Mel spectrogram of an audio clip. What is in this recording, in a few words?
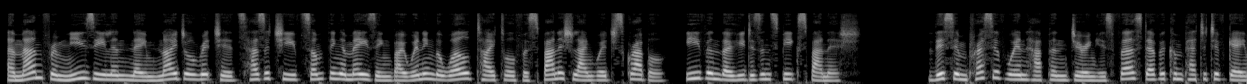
English Newsroom Upper Intermediate FAST Reading; Nigel Richards Wins Spanish Scrabble Title Without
